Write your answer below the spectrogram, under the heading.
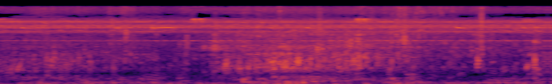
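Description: Water sloshing and lapping, with light irregular splashes, as people move through it.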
